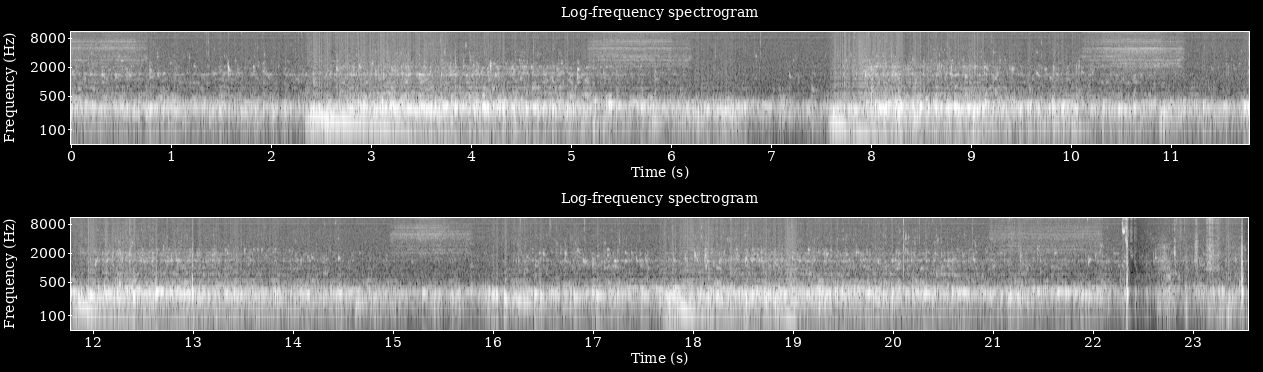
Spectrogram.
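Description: Scuba diver's own regulator breathing underwater: about four breaths, each a short hissing inhale followed by a longer, louder gurgling rush of exhaled bubbles, one breath roughly every five seconds.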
